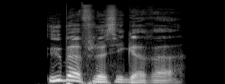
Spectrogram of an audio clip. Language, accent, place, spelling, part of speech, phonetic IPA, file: German, Germany, Berlin, überflüssigere, adjective, [ˈyːbɐˌflʏsɪɡəʁə], De-überflüssigere.ogg
- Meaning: inflection of überflüssig: 1. strong/mixed nominative/accusative feminine singular comparative degree 2. strong nominative/accusative plural comparative degree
